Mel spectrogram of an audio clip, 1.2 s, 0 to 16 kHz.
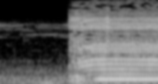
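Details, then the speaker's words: Honda Vario 110 injection scooter starter motor (dinamo) bench-tested off the bike, wired directly to battery, for a no-start with only clicking: sharp electric whine spins up instantly at a clean steady pitch, no scraping or stutter; starter runs freely. "kita coba tes dulu ya untuk positif dinamo kita sambung pakai kabel ini terus untuk negatifnya kita tempel indie negatif Aki ya ini seperti ini kita tempel in ya dengan kuat terus untuk positifnya kita tempel di positif aki seperti ini"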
